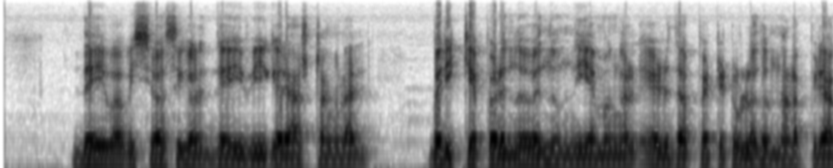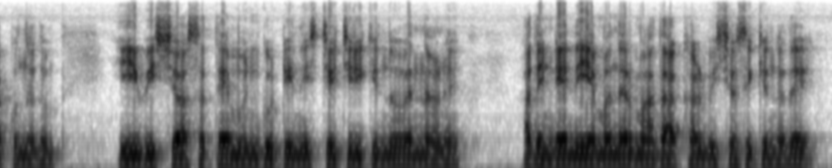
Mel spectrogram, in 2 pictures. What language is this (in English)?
Malayalam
